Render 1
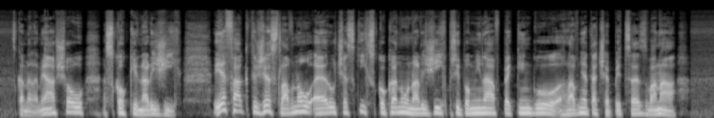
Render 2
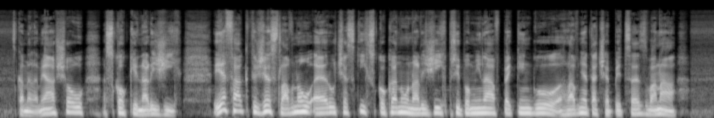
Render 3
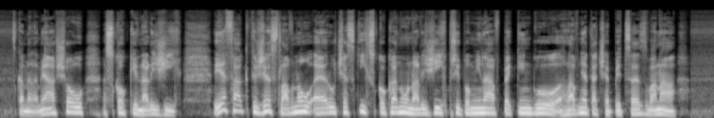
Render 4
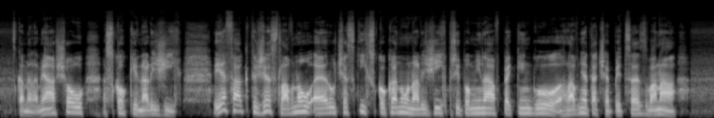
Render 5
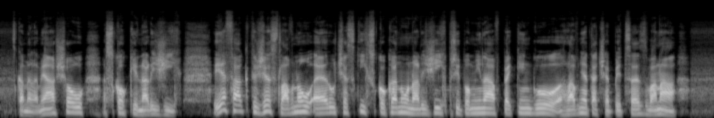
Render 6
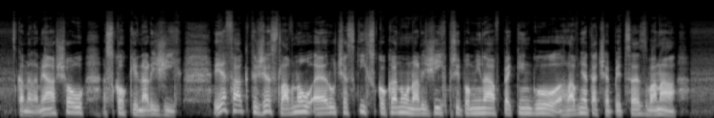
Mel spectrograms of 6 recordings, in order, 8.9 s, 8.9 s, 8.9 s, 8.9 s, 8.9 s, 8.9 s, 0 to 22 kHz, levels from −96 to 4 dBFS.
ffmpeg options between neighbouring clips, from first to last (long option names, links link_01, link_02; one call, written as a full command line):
ffmpeg -i in.wav -af "equalizer=frequency=160:width_type=o:width=0.33:gain=7,equalizer=frequency=400:width_type=o:width=0.33:gain=-5,equalizer=frequency=1250:width_type=o:width=0.33:gain=-11,equalizer=frequency=5000:width_type=o:width=0.33:gain=-6,volume=4.5dB" out.wav
ffmpeg -i in.wav -af "alimiter=limit=-6.5dB:level=0:latency=1:release=431,volume=2.5dB" out.wav
ffmpeg -i in.wav -af "bandpass=frequency=930:width_type=q:width=1.3:csg=0" out.wav
ffmpeg -i in.wav -af anull out.wav
ffmpeg -i in.wav -af "equalizer=frequency=1900:width=7.1:gain=3.5" out.wav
